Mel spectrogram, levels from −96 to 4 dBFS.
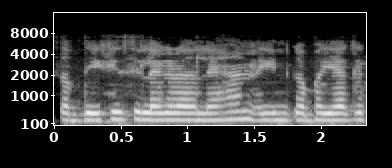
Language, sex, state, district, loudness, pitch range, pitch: Maithili, female, Bihar, Vaishali, -13 LUFS, 220-230 Hz, 225 Hz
